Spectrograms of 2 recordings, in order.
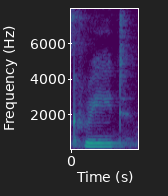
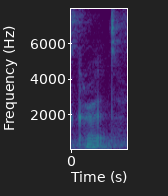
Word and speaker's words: Crete: Today is Saturday and I already wanted to say that yesterday that I found out yesterday that I pronounced Crete the wrong way. For some reason I thought it's Crete.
